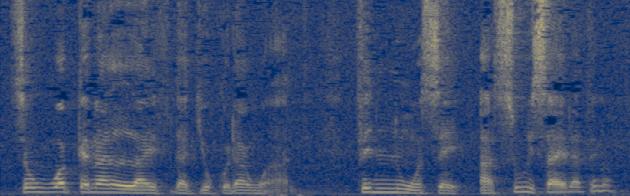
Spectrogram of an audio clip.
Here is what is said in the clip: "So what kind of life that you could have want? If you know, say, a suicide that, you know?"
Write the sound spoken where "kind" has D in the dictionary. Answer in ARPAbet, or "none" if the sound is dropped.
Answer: none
